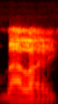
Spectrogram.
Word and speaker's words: Melee: oh, you're not playing Melee, are you? And this guy was like, it's not Melee. You can't. Like, really annoys me when people say it like that.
